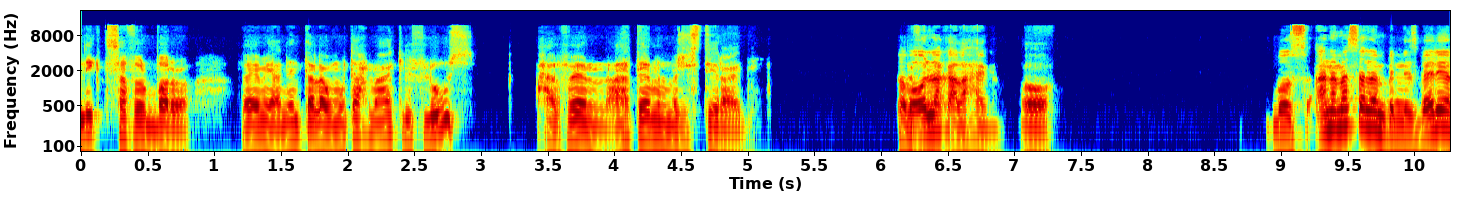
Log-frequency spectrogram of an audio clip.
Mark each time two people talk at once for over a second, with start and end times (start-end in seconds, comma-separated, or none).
none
